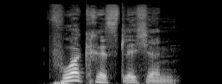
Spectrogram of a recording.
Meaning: inflection of vorchristlich: 1. strong genitive masculine/neuter singular 2. weak/mixed genitive/dative all-gender singular 3. strong/weak/mixed accusative masculine singular 4. strong dative plural
- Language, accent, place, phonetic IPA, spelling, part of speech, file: German, Germany, Berlin, [ˈfoːɐ̯ˌkʁɪstlɪçn̩], vorchristlichen, adjective, De-vorchristlichen.ogg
